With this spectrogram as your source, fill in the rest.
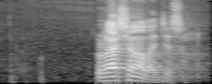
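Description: A man speaks loudly and clearly close by.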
